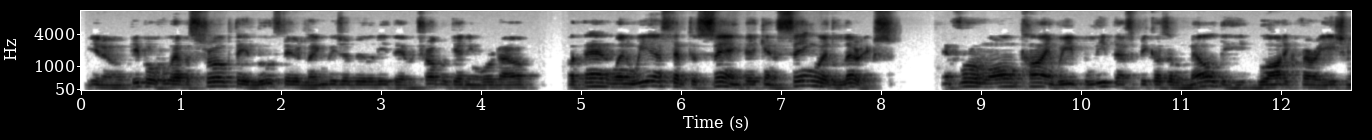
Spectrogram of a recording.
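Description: Speaking English with a Korean accent, a man explains brain research while answering interview questions, frequently tagging on "right?" as he goes. His medium-pitched, mellow voice moves at normal speed, and the recording sounds rough.

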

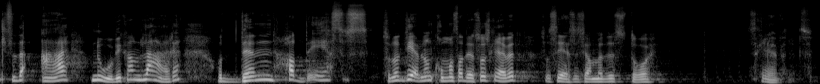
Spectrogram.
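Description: A man's voice: high-pitched, gravelly. Man preaching in an echoing church. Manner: animated preaching, quoting scripture with rising and falling voice. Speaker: pastor. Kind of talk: sermon. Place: church hall. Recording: church hall reverb.

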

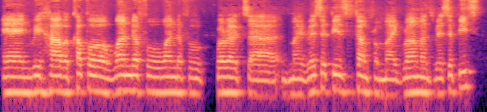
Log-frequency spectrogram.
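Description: A man from Uganda, speaking earnestly and haltingly as a guest in a radio interview. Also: mid-range voice, level tone, roomy sound, poor audio. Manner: earnest, halting with frequent pauses. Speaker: guest, wellness business owner.

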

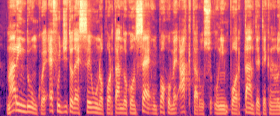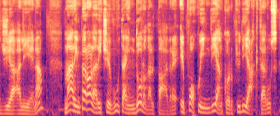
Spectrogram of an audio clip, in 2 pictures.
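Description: Thoughtful man in casual chat. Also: mid-range voice. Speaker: co-host.

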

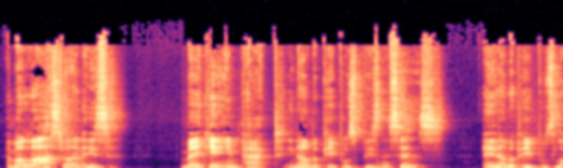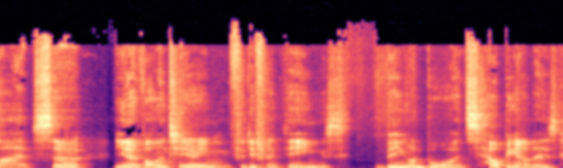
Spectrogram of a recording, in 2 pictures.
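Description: A man's voice: mid-range voice, a little mellow. A middle-aged man from Sri Lanka co-hosting a casual podcast, talking earnestly and reflectively through a list. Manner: earnest, reflective, lists things one by one. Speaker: podcast co-host.

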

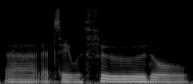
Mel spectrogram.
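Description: A man's voice: on the low side, little pitch movement, slow pace, vocal fry, dark tone, clear, resonant tone. A man raised in England, a podcast guest who talks hesitantly with many fillers. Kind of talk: casual conversation.

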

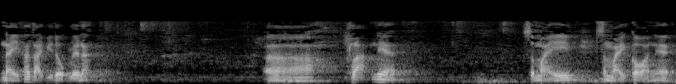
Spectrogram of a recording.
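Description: A male Buddhist monk giving an informal Dhamma talk to laypeople, telling stories in a chatty way with frequent pauses. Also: sits low, fairly bright tone. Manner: chatty storytelling, pauses often. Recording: roomy, dull lo-fi recording.

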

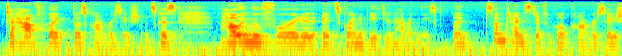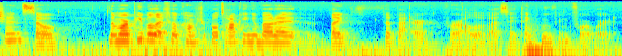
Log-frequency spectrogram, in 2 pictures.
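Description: A woman's voice: medium pitch, brisk. A woman from Northern Alberta answering interview questions casually about her solar project, with lots of fillers and restarts. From Northern Alberta, Canada. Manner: chatty, many fillers and restarts.

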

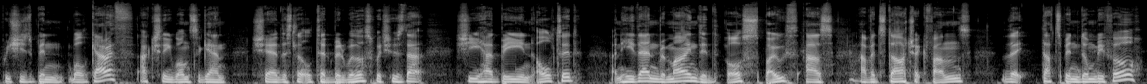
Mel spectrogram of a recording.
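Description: A man co-hosting a podcast in casual chat about a TV episode, chatty and quick to joke and laugh. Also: medium pitch, dry recording. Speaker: podcast co-host.

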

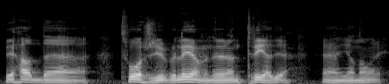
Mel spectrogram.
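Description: A man in his thirties, a guest on an interview show, telling stories in relaxed, rambling conversation full of fillers and slang. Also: low voice. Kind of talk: casual conversational storytelling.

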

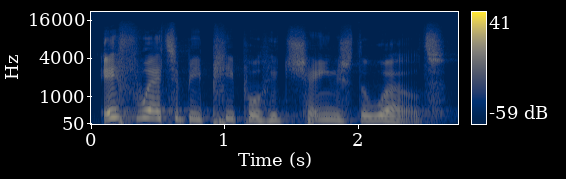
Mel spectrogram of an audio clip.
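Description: Preaching at a slow, unhurried pace, this high-voiced pastor is intensely animated as he addresses the congregation. Repeated phrases and rhetorical questions drive his emphatic delivery, which rings out in an echoing hall.

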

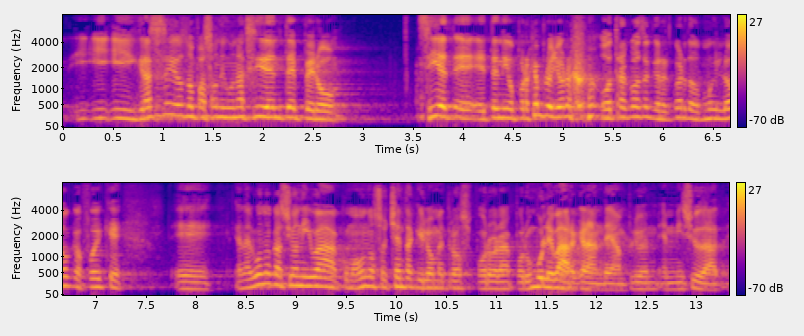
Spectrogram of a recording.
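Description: A man from Venezuela, preaching a sermon in a relaxed, storytelling way, often pausing with hesitations. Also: high voice. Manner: warm, conversational storytelling with frequent hesitations. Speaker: pastor. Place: large church hall. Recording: long hall reverb from a large church.

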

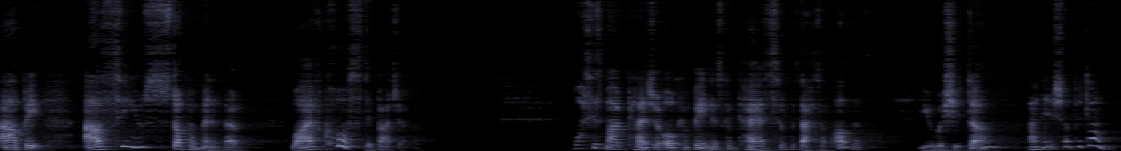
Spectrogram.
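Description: In a storybook reading, a man puts on a vain, excitable toad gentleman who talks high above the reader's plain voice. He gushes and swings his tone all over, turning shrill when upset. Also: moderate pace, long pauses. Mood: self-pitying. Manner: gushing, theatrical, shrill in outbursts.

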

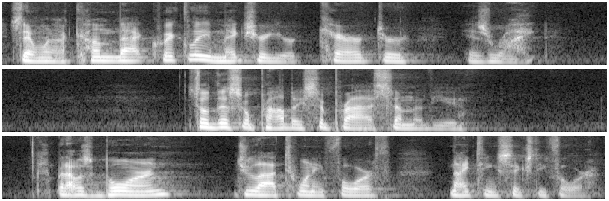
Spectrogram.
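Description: Fifty-something preacher in a hall. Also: male voice, fairly high pitch, fairly even intonation, moderate pace, long pauses, fairly bright tone, slightly rough. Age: 50s. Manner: emphatic preaching, dropping to near-whispers for emphasis. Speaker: pastor. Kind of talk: sermon.

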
